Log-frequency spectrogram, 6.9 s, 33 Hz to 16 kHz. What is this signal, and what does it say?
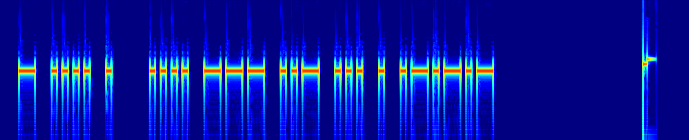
Morse code, heard as a keyed tone, about 22 wpm, 700 Hz. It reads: THE HOUSE.
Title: Sentences from Top 1000 Words - Review Part 6 - 22wpm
